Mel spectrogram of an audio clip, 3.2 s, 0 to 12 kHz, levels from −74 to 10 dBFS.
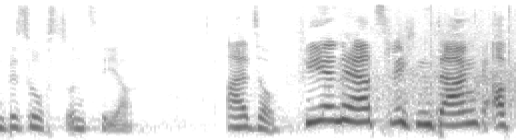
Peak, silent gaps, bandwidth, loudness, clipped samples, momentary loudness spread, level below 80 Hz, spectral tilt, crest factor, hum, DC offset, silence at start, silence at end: -6 dBFS; none; 11 kHz; -25 LUFS; under 0.1%; 19 LU; -80 dBFS; -3.5 dB/octave; 22 dB; none; under 0.1%; 0 s; 0 s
